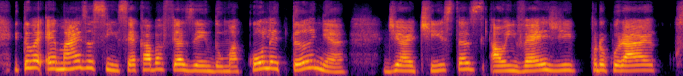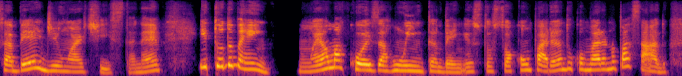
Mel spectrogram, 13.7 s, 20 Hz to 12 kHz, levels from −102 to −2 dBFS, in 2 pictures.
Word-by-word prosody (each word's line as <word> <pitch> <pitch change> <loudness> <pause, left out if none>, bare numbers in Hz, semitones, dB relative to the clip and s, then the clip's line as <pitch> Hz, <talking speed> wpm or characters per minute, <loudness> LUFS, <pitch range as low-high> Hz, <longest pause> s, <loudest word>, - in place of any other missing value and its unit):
Então 240 +7 -1
é 265 -3 +3
mais 260 +4 +3
assim, 245 -7 -3
você 195 +2 -3
acaba 230 +3 +1
fazendo 195 -5 -1
uma 170 0 -5
coletânea 245 - 0 0.4
de 170 +5 -1
artistas 210 +6 -1
ao 185 0 +3
invés 195 +3 +2
de 200 0 -5
procurar 205 -1 +3 0.2
saber 220 +7 +1
de 190 -2 -1
um 175 -2 -6
artista, 140 -4 -5
né. 170 +7 -1 0.4
E 325 - +3
tudo 355 +3 +3
bem, 245 - +2 0.3
não 165 +1 -9
é 210 +4 +4
uma 310 +2 +4
coisa 215 -7 +4
ruim 195 -2 -1
também, 155 -4 -5
eu 160 - -6
estou 175 +1 -7
só 180 +1 -4
comparando 220 +2 0
como 235 -2 -2
era 230 +1 +4
no 270 +2 -4
passado. 175 - 0
210 Hz, 165 wpm, -25 LUFS, 180-240 Hz, 0.4 s, é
